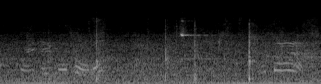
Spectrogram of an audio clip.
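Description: A tennis racket strikes a ball outdoors.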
